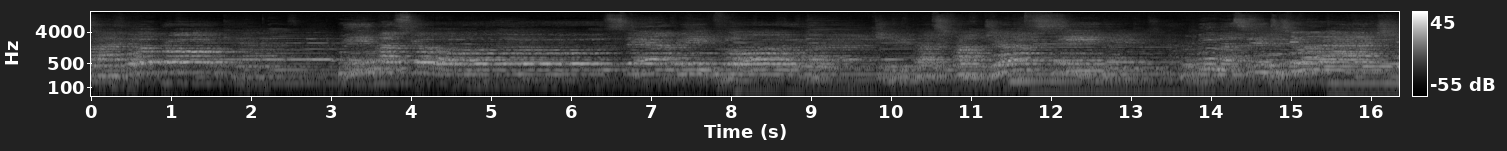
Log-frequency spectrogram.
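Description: Live church worship band playing a song with guitars, bass and keyboard, with voices singing in a choir-like blend; the bass note shifts every few seconds.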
